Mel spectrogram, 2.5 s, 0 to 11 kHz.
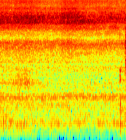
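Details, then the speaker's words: Wilesco T115 model steam turbine boiler just off the gauge pin at low pressure; steady, thin high-pitched hiss as steam escapes somewhere. Owner suspects a leak around the pressure gauge, not confirmed. "All right, we have an actual leak somewhere."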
